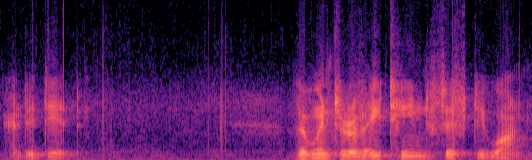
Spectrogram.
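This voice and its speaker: Bright, expressive male story narrator. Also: mid-range voice, breathy edge, lo-fi sound. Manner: measured, expressive, theatrical delivery. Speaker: audiobook narrator. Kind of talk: dramatic literary story reading. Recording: vintage spoken-word LP record.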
